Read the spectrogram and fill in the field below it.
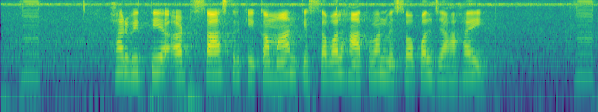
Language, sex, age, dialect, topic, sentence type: Magahi, male, 18-24, Western, banking, statement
